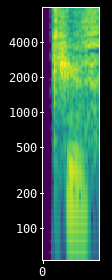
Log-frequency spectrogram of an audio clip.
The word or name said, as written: cuve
